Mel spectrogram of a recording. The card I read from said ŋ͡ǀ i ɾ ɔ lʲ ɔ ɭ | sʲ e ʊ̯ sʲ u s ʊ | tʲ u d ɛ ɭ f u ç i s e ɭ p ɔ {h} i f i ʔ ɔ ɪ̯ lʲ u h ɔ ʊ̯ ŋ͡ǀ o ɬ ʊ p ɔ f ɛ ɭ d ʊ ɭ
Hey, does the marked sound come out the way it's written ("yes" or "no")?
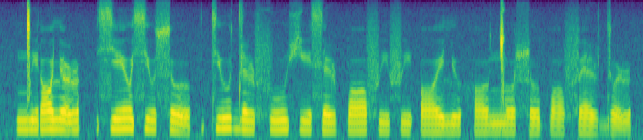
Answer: no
